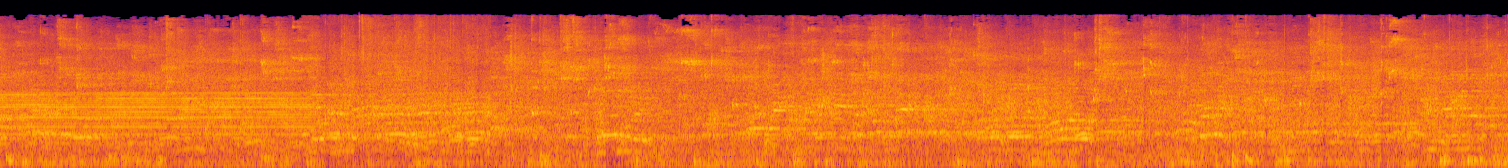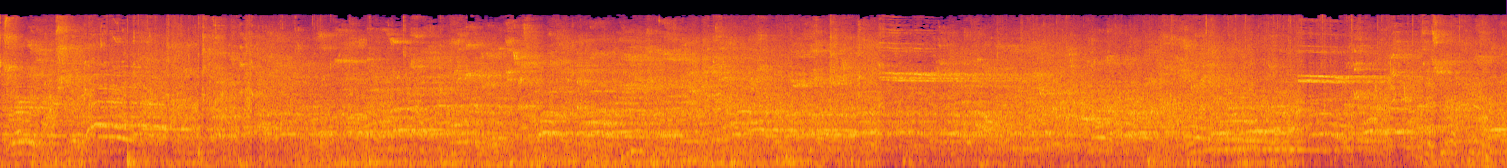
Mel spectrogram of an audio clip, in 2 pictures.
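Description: Live game sound of a basketball being dribbled and bounced on a hardwood court, with many short thuds, under indistinct shouting and chatter from players and spectators, echoing in a large gym.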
